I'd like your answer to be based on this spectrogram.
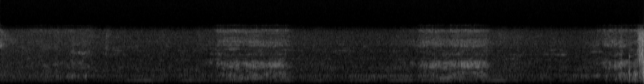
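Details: Man snoring loudly at night, recorded on a phone by friends: slow, rough snores on each breath, about three over ten seconds, with quiet pauses between; snoring.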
